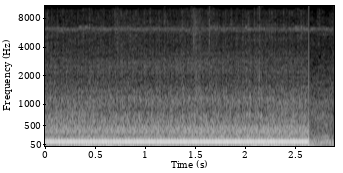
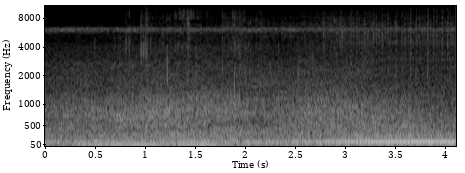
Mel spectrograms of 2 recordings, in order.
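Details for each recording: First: Frigidaire dishwasher that came in with no power, no display and an i40 error: with the flood sensor unplugged, the drain pump hums steadily for about 2.5 seconds then cuts. The board reads a false flood signal, suspected as the problem. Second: Frigidaire dishwasher, previously discarded for a stuck pressure sensor and a leak, being tested with start pressed and door closed: a low, steady hum settling into an even drone, no rattles or grinding. The pump runs normally.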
